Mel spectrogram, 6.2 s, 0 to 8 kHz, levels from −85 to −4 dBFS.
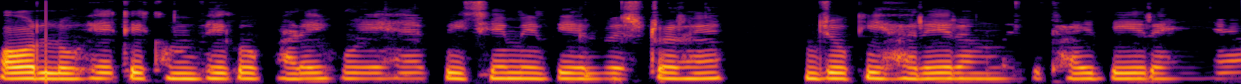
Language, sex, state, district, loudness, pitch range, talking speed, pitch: Hindi, female, Chhattisgarh, Sarguja, -20 LUFS, 200-205 Hz, 210 wpm, 205 Hz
